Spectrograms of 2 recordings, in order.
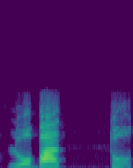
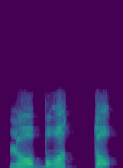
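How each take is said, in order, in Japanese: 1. 二番目の音節は「a」です。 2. 二番目の音節は「o」です。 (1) "ジムさんはロバットと言ってるように聞こえました。ちょっと違いますね。" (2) "ロボットです。"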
